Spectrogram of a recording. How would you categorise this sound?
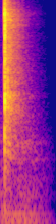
Sound effects > Objects / House appliances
